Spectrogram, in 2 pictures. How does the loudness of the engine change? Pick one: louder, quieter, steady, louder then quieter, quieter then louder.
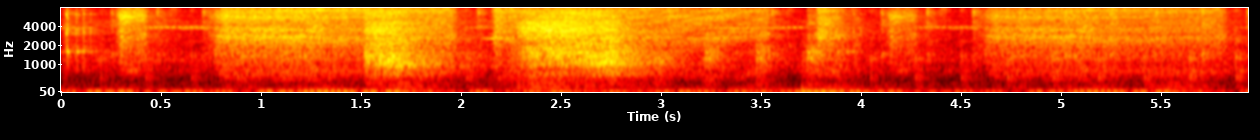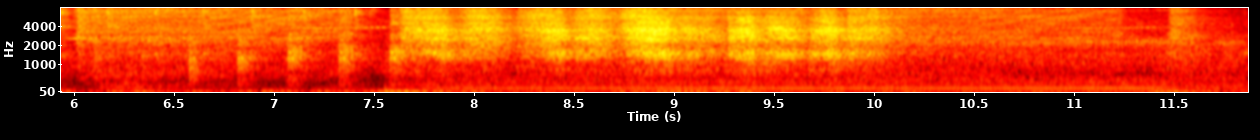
louder.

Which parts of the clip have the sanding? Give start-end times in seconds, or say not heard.
1.5-2.9, 7.6-10.1.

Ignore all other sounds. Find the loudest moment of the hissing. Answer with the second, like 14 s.
1 s.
